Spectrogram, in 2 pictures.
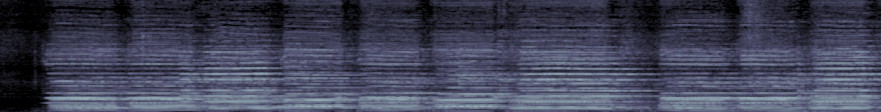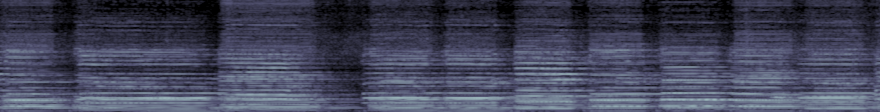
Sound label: double reeds, Yankee Doodle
